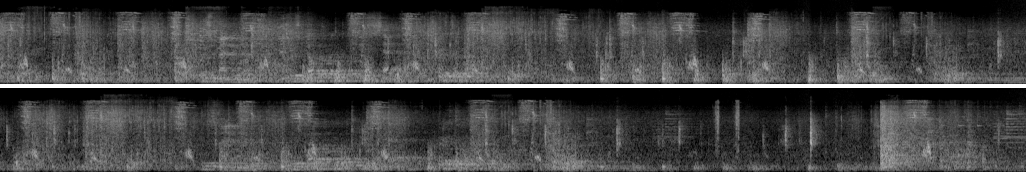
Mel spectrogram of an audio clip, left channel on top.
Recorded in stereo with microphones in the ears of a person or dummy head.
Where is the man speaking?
75° left (ahead or behind), 3.5 m.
